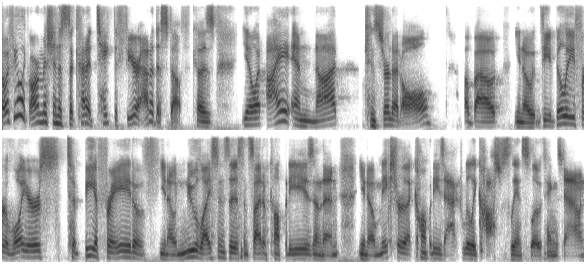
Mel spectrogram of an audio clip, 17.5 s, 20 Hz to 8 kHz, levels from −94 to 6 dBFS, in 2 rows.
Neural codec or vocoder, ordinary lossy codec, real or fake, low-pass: codec, 16 kHz, 2 kbps, X-Codec, HuBERT features, trained on general audio; Opus, 64 kbps; fake; 7.2 kHz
